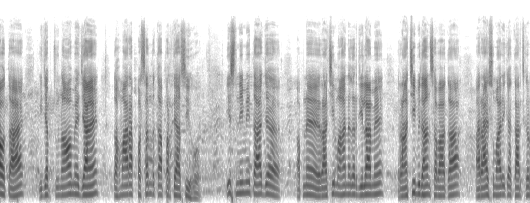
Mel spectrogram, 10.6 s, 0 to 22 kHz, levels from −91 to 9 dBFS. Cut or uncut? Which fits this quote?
uncut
